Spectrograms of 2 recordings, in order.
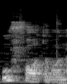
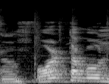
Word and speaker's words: Ufotable: Não, tô falando certo, Ufotable, não é Unfortable nem Unfort, sei lá.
